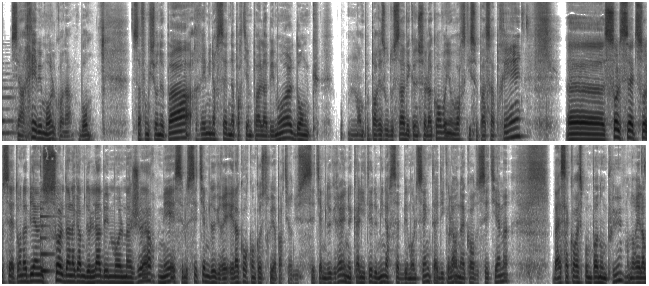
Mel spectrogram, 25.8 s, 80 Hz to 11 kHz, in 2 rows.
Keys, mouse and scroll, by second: 2.6 click, 10.4 click, 13.6 click, 25.7 click.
